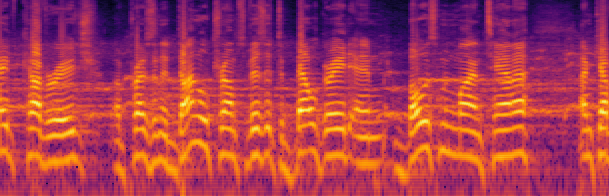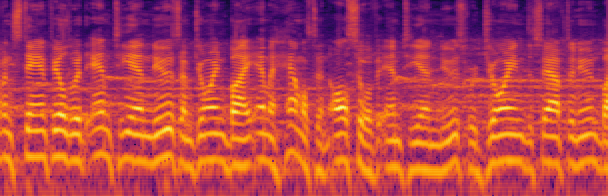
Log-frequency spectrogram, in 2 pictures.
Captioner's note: cheering and applause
